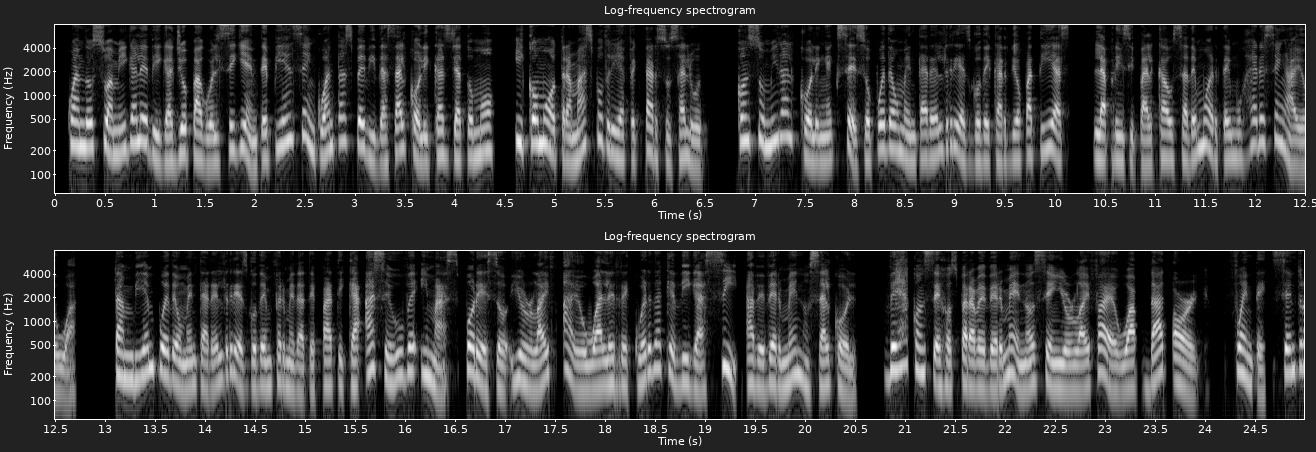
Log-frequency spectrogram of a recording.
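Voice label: FEMALE, Radio Spot Spanish; Female VO only; Say Yes to Drinking Less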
